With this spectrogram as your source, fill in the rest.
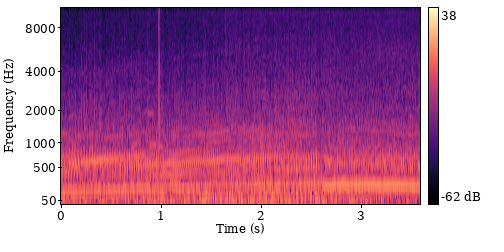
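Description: A Hayabusa motorcycle accelerates hard on a road at night, its loud engine note climbing steadily in pitch with a constant rush of wind noise, heard from the rider's position without talk.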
